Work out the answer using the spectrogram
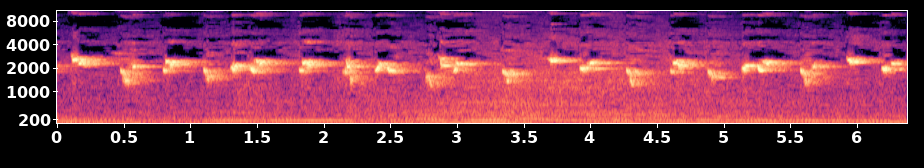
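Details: Trucukan, the sooty-headed bulbul, kept and trained as a contest bird, delivering a steady 'ropel' of bright fluting notes, paired high-then-low whistles repeated roughly twice a second, with faint low room hum.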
